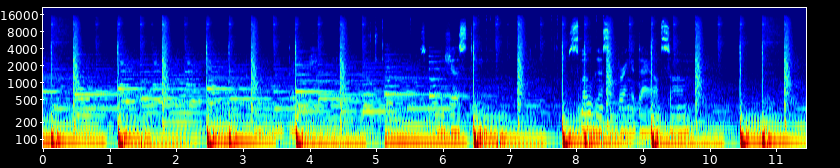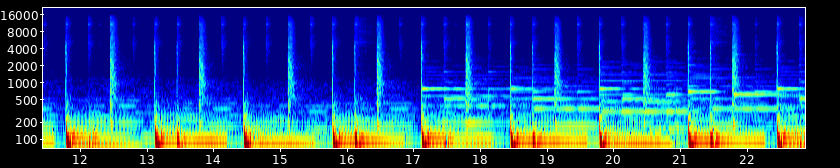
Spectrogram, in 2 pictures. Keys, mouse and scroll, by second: 4.4 ctrl+z, 6.5 click, 6.7 click, 7.6 click, 8.2 click, 11.5-19.4 drag, 22.5-22.8 drag.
